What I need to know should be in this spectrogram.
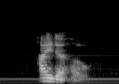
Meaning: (proper noun) 1. A state in the western United States. Capital and largest city: Boise 2. An unincorporated community in Pike County, Ohio, United States, named for Idaho Territory
- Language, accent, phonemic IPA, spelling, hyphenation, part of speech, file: English, General American, /ˈaɪdəˌhoʊ/, Idaho, Ida‧ho, proper noun / noun, En-us-Idaho.ogg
